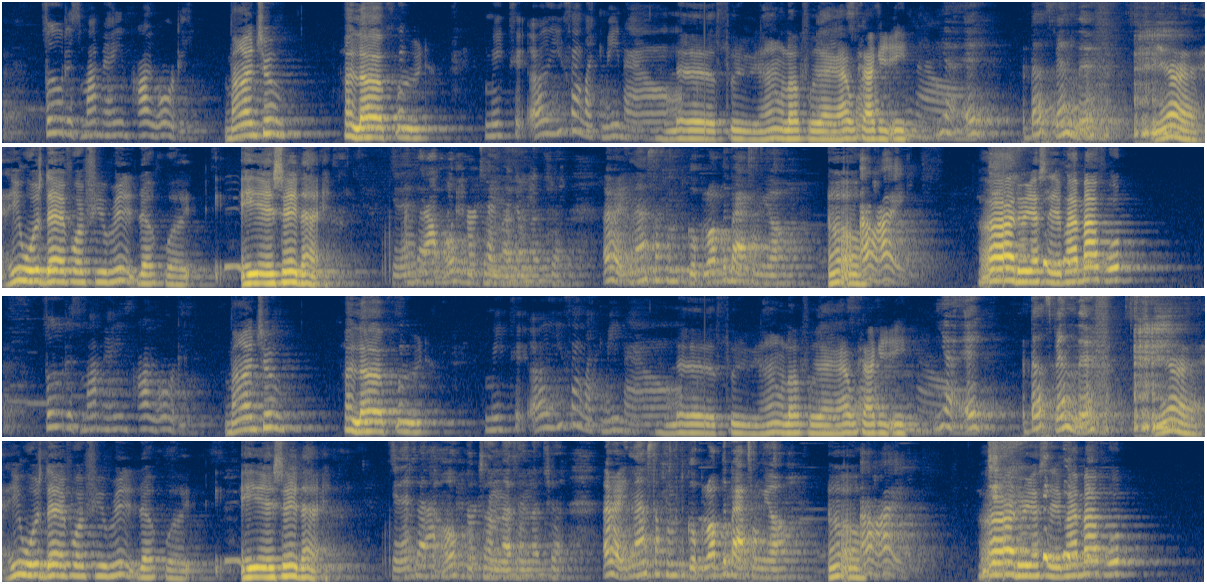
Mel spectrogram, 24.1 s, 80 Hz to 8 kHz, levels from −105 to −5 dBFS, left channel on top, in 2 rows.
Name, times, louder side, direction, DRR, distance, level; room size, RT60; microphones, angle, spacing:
voice 1, 0.4-1.9 3.6-3.7 3.9-4.1 4.8-6.8 8.1-9.8 16.0-17.6 20.6-21.1, left 4 dB, 60° left, 6 dB, 2.3 m, -39 dB
voice 2, 2.2-2.8 3.4-4.2 6.5-9.0 11.5-13.9 14.3-15.2 20.3-20.6 21.8-23.2, left 2 dB, 30° left, 11 dB, 1.1 m, -24 dB
voice 3, 9.3-9.8 10.2-11.7 15.9-16.6 16.8-17.6 18.0-19.9 21.8-22.0 22.6-22.7, right 3 dB, 80° right, 3 dB, 3.0 m, -31 dB
26.0 x 23.0 x 8.7 m, 0.98 s
head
